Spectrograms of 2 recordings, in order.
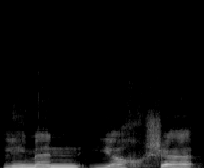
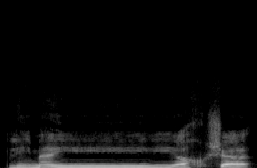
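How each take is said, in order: First: The n is heard separately before the y. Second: The n merges into one doubled y sound. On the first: This is ordinary speech outside recitation. "Outside of the Qur'an we would say" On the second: This is the recitation form with the rule applied. "the nun sakina in liman and the ya became one stressed letter"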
